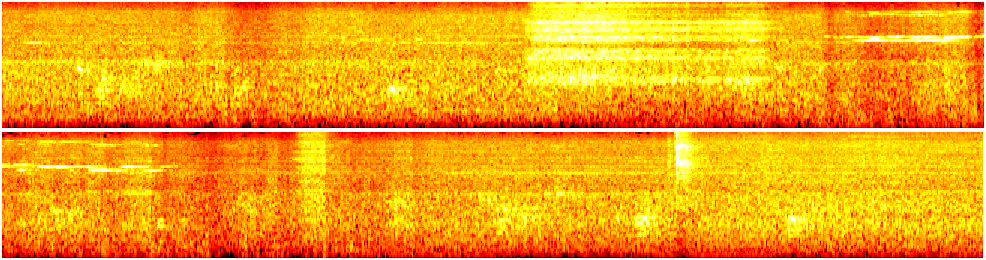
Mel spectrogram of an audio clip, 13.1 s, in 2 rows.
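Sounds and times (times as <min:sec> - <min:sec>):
train wheels rumbling on rail: 0:00.0 - 0:13.0
high-pitched metallic squeal: 0:03.5 - 0:07.7.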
